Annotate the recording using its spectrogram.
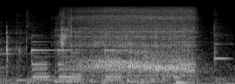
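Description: Background music with held notes; about half a second in, an aerosol can of whipped cream hisses for just over a second as cream is sprayed onto a slice of pumpkin pie.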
